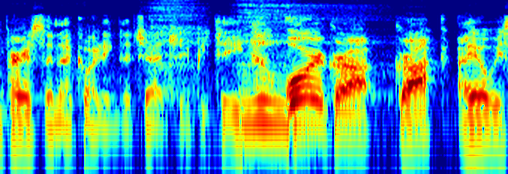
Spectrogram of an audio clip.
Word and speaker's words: Grok: Or Grok. I always say the name wrong. Yeah. They have no clue. Well, it's Grok.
